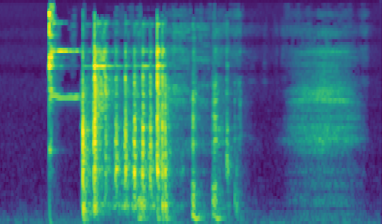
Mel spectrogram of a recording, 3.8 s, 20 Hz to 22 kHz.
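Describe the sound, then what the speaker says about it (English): Metal tool taps the rim of a 1992 American Silver Eagle silver coin: a bright, ringing ping near and clear, followed by a quick cluster of lighter taps, then a softer fading shimmer with no talk. "I want to tap the edge of the rim of this coin"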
